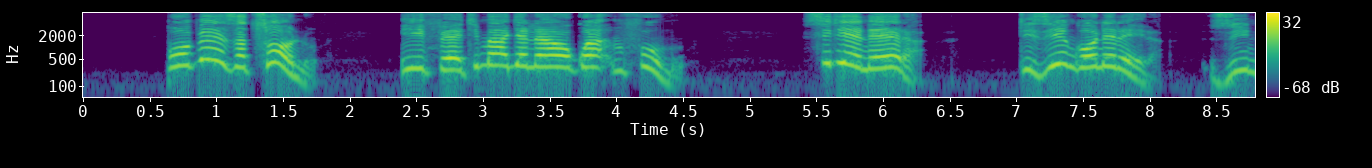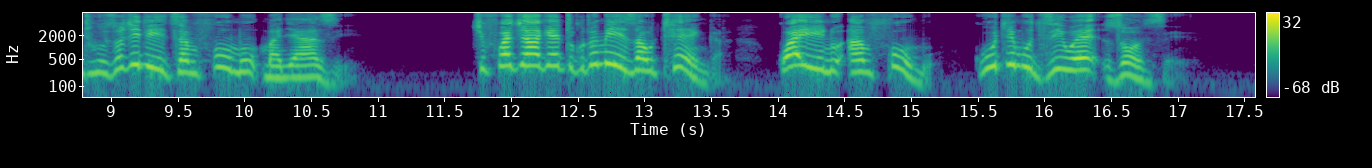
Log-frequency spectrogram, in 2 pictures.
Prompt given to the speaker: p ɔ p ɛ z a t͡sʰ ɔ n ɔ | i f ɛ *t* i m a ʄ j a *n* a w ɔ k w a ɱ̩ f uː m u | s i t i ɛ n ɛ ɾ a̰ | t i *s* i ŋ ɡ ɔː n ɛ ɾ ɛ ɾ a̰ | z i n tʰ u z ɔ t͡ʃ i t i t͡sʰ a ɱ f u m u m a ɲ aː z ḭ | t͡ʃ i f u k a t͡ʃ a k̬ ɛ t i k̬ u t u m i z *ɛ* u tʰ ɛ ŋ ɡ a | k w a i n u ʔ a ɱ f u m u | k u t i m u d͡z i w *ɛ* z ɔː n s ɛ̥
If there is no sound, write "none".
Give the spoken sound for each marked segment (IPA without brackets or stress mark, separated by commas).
t, n, z, a, ɛ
